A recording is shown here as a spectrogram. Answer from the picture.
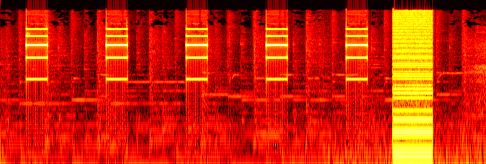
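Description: Countdown timer sound effect: five short high electronic beeps about one a second, then a loud, low buzzer about five seconds in that signals time is up.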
